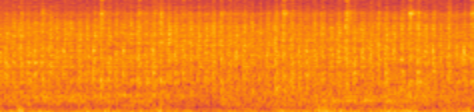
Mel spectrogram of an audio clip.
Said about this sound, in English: All the vintage and classic tractors here.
